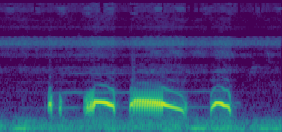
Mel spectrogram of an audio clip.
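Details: Spotted dove call used to lure pet birds kept at home: two faint clicks, a husky coo, a long falling drawn-out coo, and a short closing coo, with soft low rumbles.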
